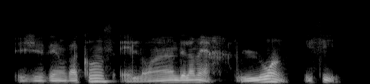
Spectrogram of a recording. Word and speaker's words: loin: En effet, le village où je vais en vacances est loin de la mer. Loin, ici. O-I et O-I latine et Y, on va toujours prononcer comme un OIA.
